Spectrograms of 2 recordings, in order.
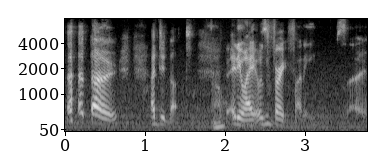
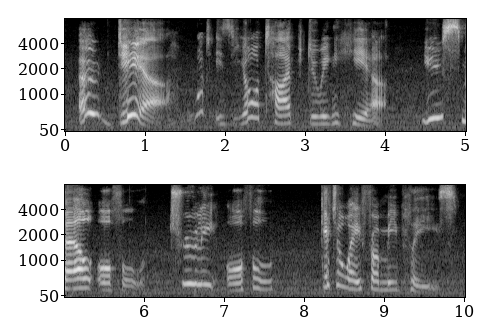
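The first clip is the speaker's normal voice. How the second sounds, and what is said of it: Silly put-on accent, NPC character. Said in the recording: “I'm going to do a silly accent.”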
